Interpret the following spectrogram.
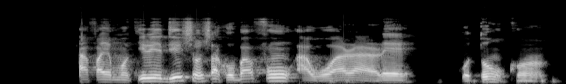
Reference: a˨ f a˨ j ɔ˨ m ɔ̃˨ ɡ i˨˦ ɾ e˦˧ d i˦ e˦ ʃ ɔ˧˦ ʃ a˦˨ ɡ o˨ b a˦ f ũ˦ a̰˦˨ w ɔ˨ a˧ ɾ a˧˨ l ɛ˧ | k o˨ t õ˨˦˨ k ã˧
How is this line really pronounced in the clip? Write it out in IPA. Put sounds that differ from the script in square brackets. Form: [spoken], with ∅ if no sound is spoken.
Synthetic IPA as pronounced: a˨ f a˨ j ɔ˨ m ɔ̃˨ [k] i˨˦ ɾ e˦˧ d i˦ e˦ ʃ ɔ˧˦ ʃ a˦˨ [k] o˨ b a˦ f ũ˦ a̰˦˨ w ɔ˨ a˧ ɾ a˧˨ [ɾ] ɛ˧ | k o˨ t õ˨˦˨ k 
